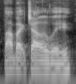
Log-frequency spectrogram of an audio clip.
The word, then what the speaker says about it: Jalali: Jalali like Galilee. – Yeah, so the emphasis is always on the last syllable. – Okay. Jalali. – Jalali. – Babak Jalali.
